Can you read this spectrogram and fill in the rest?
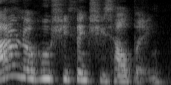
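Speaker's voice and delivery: usual speaking voice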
